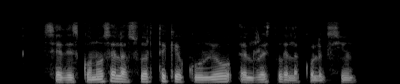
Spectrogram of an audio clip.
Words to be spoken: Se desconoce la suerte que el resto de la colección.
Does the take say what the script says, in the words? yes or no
no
